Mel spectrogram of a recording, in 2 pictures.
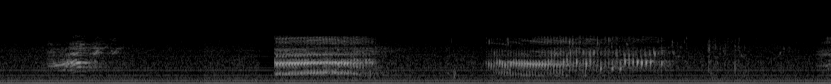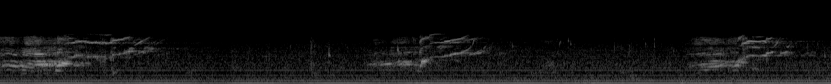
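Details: Narwhals in a summer super pod of hundreds pass the shoreline in the Canadian Arctic, talking to each other. They trade bursts of squeaky whistles and buzzy pulsed calls, each lasting a second or two.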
